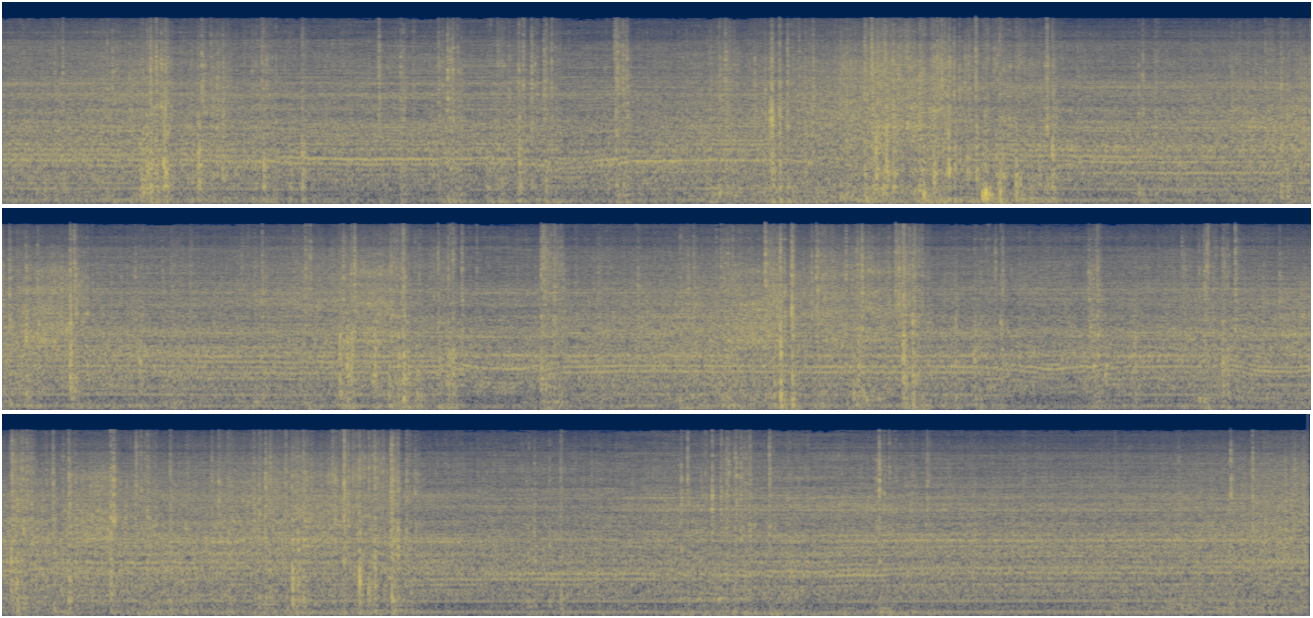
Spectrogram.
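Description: Battery-powered motor of a Tomica toy highway playset running with a steady whirring hum, while small toy cars click and rattle along its plastic track.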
